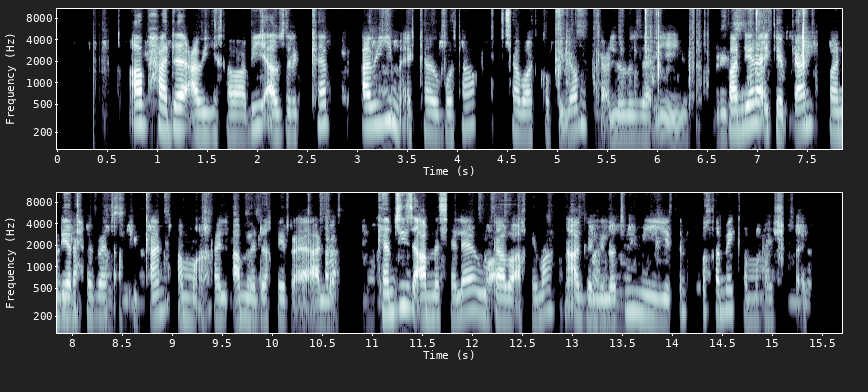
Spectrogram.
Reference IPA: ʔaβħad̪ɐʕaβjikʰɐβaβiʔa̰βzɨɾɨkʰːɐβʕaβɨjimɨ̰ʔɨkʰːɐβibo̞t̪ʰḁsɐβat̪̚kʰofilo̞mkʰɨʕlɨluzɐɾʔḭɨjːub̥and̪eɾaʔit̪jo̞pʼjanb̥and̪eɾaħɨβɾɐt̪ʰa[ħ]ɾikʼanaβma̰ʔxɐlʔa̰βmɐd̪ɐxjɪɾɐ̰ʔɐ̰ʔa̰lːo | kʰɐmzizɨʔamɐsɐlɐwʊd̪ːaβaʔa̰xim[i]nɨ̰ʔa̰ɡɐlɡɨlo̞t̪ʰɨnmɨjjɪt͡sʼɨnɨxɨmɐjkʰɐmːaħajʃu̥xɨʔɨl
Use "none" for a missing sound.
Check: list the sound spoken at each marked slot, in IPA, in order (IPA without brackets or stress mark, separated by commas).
f, a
